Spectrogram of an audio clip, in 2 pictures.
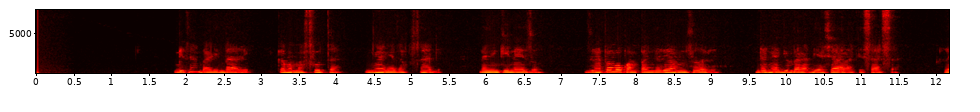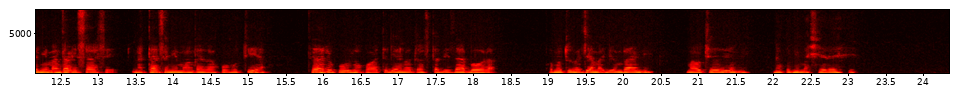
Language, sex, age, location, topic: Swahili, female, 18-24, Dar es Salaam, finance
